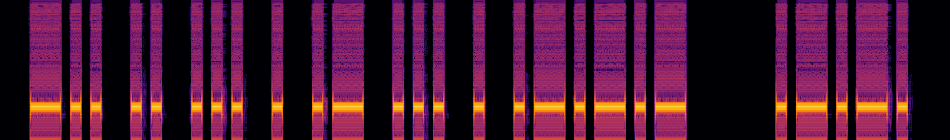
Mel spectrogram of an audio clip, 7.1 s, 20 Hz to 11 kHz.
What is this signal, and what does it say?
Morse code, heard as a keyed tone, about 16 wpm, 800 Hz. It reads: DISEASE. <AR>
